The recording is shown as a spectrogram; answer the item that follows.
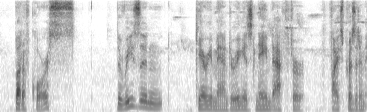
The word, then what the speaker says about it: gerrymandering: It's actually gerrymandering. Gerrymander. Why? Because it's named after Elbridge Gerry and salamander. So you put Gerry and mander together and you get gerrymander, gerrymander, and of course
